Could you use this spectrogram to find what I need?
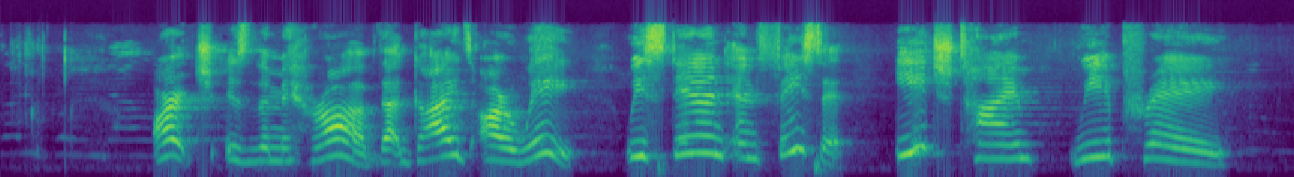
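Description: A woman speaks with animation into a microphone, as if reading aloud.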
